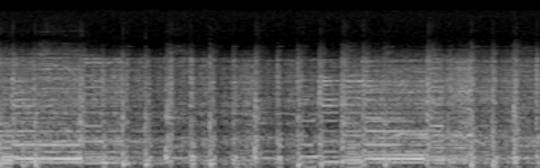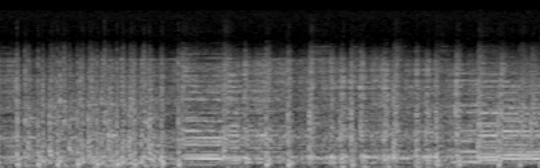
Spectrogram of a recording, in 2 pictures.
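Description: Live rock band playing: electric guitar notes over a drum kit beat.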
